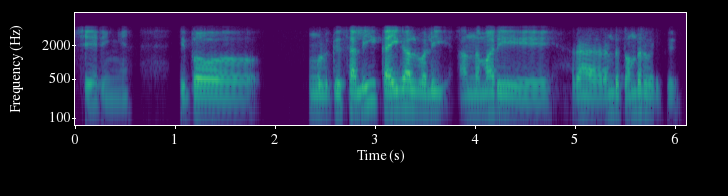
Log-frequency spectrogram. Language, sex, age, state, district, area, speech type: Tamil, male, 30-45, Tamil Nadu, Erode, rural, conversation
